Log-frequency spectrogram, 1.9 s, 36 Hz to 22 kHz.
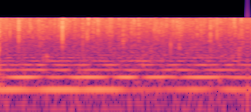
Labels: {"label": "biophony, midshipman", "recorder": "SoundTrap 500"}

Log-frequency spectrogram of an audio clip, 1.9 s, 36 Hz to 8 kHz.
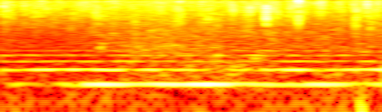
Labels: {"label": "biophony, midshipman", "recorder": "SoundTrap 500"}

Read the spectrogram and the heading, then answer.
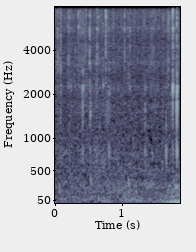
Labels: {"label": "ambient", "recorder": "HydroMoth"}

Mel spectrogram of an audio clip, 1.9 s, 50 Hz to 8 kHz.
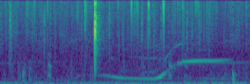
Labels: {"label": "biophony", "recorder": "SoundTrap 300"}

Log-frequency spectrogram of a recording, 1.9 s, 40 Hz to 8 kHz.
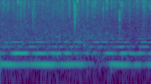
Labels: {"label": "biophony, midshipman", "recorder": "SoundTrap 500"}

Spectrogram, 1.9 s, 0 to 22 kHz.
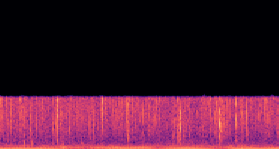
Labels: {"label": "biophony, midshipman", "recorder": "SoundTrap 500"}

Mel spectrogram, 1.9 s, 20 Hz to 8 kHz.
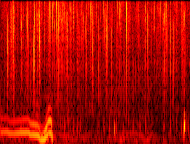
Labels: {"label": "biophony, cascading saw", "recorder": "SoundTrap 600 or HydroMoth"}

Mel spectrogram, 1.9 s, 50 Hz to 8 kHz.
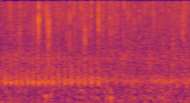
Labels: {"label": "biophony", "recorder": "SoundTrap 500"}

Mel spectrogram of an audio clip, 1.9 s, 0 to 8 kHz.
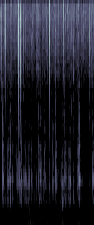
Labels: {"label": "biophony, sea urchins (Echinidae)", "recorder": "SoundTrap 600 or HydroMoth"}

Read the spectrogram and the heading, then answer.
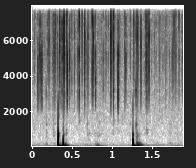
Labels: {"label": "biophony, double pulse", "recorder": "SoundTrap 300"}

